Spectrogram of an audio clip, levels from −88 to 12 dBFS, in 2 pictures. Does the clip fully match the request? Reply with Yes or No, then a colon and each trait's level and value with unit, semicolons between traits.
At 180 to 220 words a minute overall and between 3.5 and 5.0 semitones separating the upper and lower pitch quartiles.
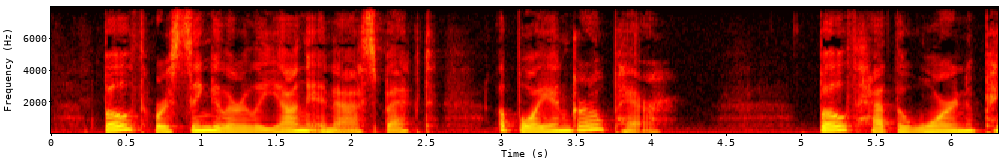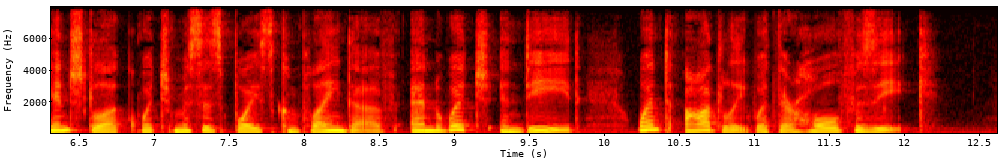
No: average, 145 wpm; average, 4.6 semitones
